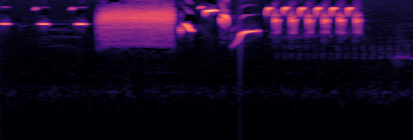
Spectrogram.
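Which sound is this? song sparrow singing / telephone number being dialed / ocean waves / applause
song sparrow singing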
